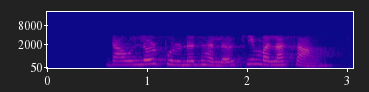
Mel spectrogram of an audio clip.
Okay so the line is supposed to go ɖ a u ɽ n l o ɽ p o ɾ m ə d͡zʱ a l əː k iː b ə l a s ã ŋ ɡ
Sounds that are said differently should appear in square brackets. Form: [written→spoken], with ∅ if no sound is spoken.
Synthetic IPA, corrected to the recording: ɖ a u [ɽ→∅] n l o ɽ p [o→u] ɾ [m→ɳ] ə d͡zʱ a l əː k iː [b→m] ə l a s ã ŋ ɡ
